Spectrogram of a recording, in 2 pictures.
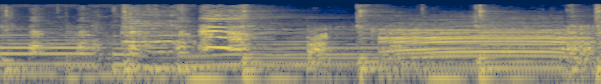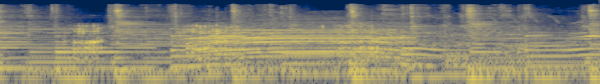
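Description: A rooster crowing twice, about two and four seconds in, over steady background music.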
